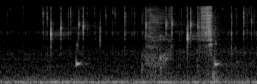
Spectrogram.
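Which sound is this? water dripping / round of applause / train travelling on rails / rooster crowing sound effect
water dripping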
